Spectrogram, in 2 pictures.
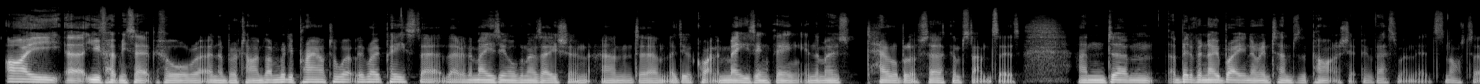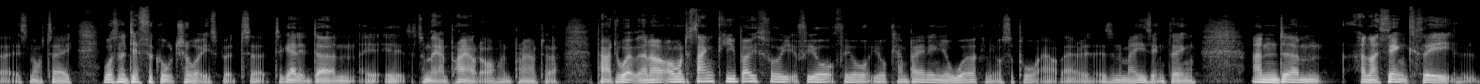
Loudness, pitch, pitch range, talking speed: -19 LUFS, 100 Hz, 95-110 Hz, 235 wpm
